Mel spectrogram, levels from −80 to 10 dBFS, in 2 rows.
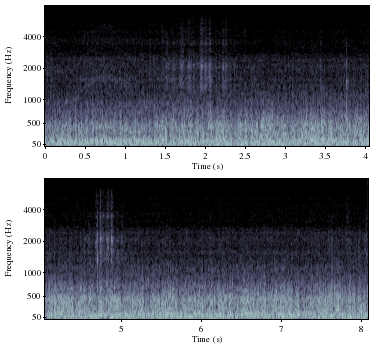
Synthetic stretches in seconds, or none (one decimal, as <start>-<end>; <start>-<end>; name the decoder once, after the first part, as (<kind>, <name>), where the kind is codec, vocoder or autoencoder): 3.0-5.4 (vocoder, BigVGAN v2)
